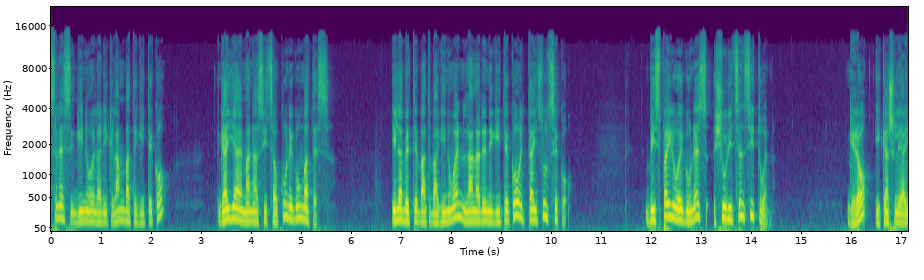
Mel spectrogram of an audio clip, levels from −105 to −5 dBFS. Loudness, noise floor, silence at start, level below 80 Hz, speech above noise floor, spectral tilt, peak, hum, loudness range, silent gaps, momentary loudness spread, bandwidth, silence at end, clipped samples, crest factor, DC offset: -17 LUFS; -61 dBFS; 0 s; -42 dBFS; 45 dB; -6.5 dB/octave; 0 dBFS; none; 4 LU; none; 10 LU; 14.5 kHz; 0 s; under 0.1%; 18 dB; under 0.1%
